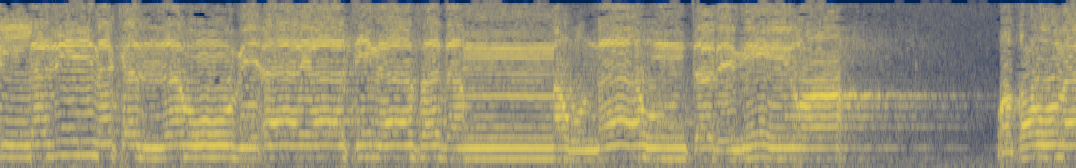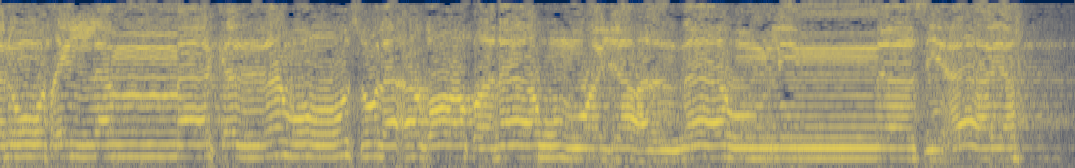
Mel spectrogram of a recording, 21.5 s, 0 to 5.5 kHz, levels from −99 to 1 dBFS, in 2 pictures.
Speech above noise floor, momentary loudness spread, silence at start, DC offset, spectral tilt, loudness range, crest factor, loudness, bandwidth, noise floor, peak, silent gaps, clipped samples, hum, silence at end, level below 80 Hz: 27 dB; 3 LU; 0 s; under 0.1%; -4.5 dB/octave; 3 LU; 10 dB; -12 LUFS; 5.4 kHz; -39 dBFS; -2 dBFS; none; under 0.1%; none; 0 s; -44 dBFS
